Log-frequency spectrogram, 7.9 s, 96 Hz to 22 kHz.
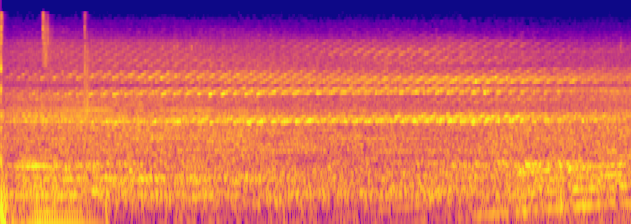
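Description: A South Western Railway Class 444 electric multiple unit running past on the rails: a steady rumble of wheels and rail, with a whine from its traction equipment over it.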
